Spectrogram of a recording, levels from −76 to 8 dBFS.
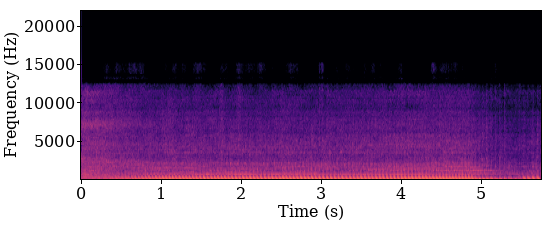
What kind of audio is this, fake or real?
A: fake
